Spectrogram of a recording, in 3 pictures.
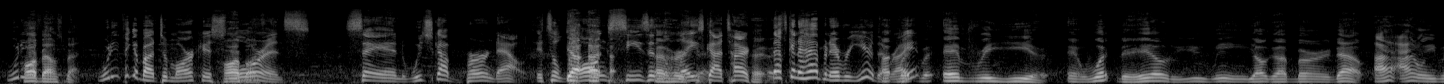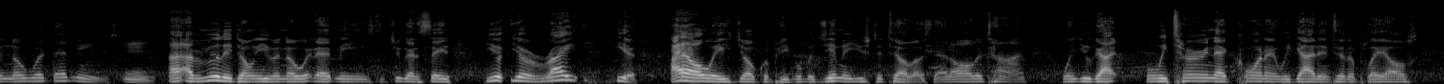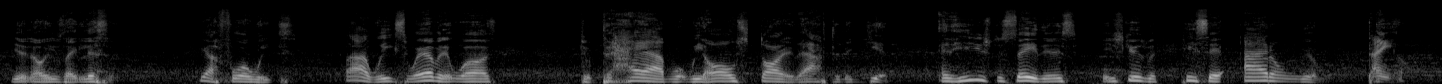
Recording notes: LIVE from Radio Row in Las Vegas!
